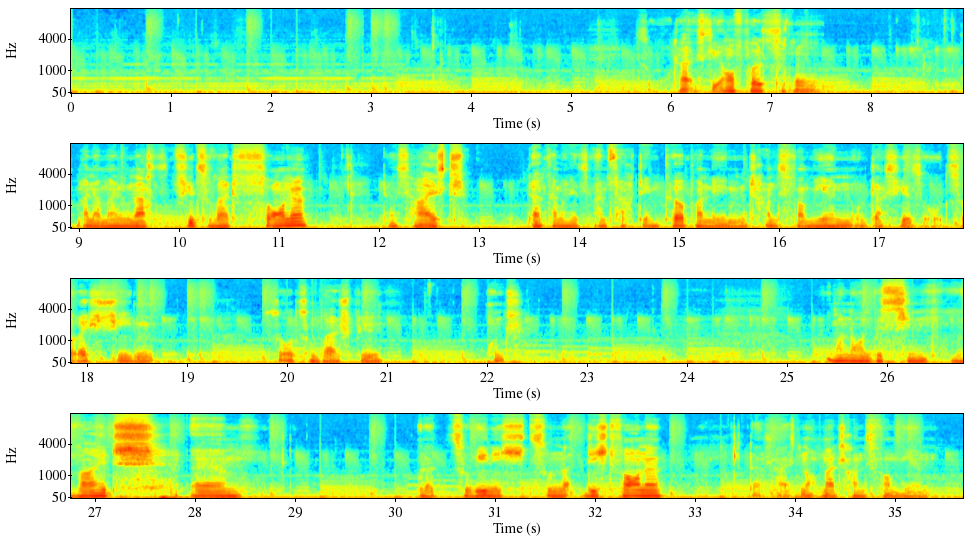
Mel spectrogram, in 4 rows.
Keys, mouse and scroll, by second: 4.4-5.4 middle drag, 5.6 middle click, 6.6 middle click, 8.8 shift+middle click, 9.6 shift+middle click, 9.6 shift+click, 10.4 middle click, 12.9 scroll down 1, 14.3 right click, 15.6 click, 17.2-20.3 drag, 21.3 click, 25.8 right click, 33.8 click, 35.0-35.6 drag.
